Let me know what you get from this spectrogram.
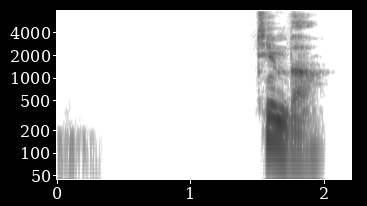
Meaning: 1. The quality of a sound independent of its pitch and volume 2. The pitch of a sound as heard by the ear, described relative to its absolute pitch 3. The crest on a (helmet atop a) coat of arms
- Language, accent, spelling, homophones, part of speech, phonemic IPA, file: English, Australia, timbre, timber stripped-by-parse_pron_post_template_fn, noun, /ˈtɪm.bə/, En-au-timbre.ogg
